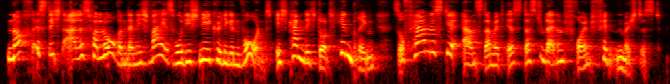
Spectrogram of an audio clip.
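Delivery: a helpful crow lifting her spirits. Acted. Crow character speaking.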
